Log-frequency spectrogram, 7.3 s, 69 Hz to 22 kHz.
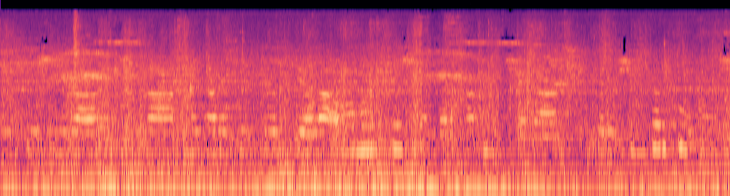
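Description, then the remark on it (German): A train rumbles steadily at Šumperk railway station, a low continuous drone filling the whole stretch, while indistinct voices of a group of schoolchildren chatting cheerfully murmur over it. “Der nächste Zug von Šumperk nach Hanuševice ging in 10 Minuten.”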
